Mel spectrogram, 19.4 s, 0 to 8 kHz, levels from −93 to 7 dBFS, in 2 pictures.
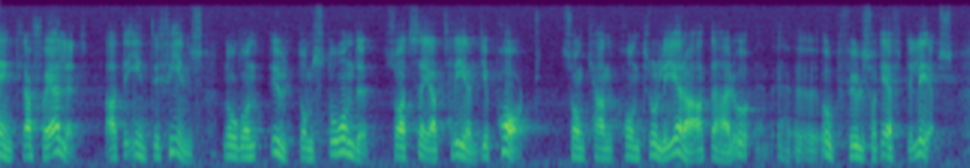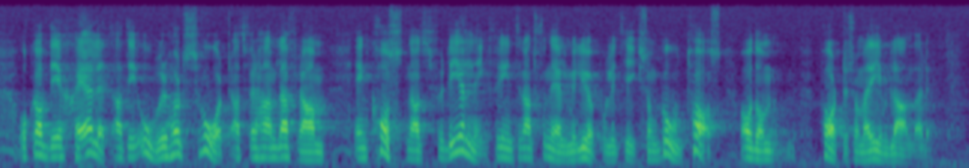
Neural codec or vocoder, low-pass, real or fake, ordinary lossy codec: none; 7.2 kHz; real; none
